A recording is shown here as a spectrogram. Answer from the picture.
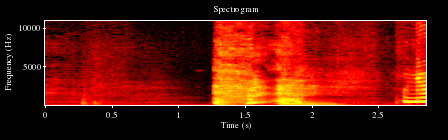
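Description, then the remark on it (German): After a quiet moment, a loud throat-clearing cough rasps out, followed by a short pause and then a high, nasal meow-like noise made by a human voice. “Muss man beim Räuspern erst husten und miauen hinterher?”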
